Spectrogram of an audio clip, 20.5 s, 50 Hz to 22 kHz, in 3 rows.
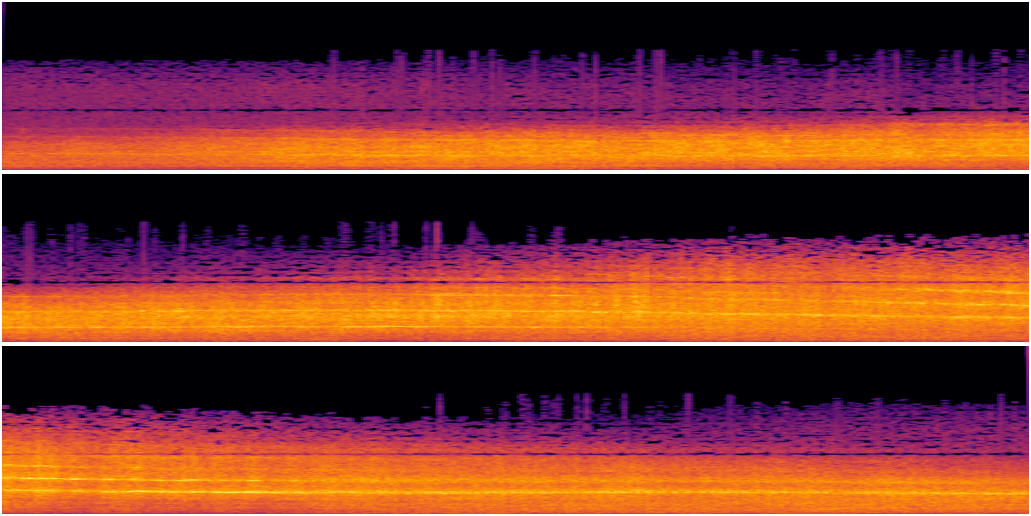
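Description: Boeing 747's four jet engines on final approach with landing gear down, passing low overhead. The engine noise grows louder about two seconds in, and its high whine slides lower in pitch as the jet passes over and moves away.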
